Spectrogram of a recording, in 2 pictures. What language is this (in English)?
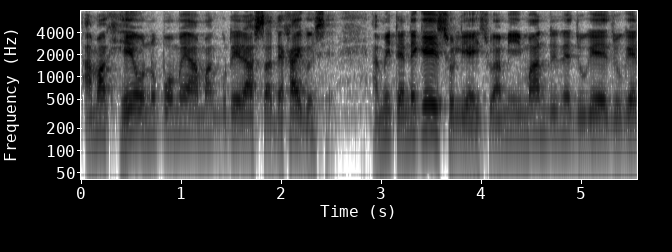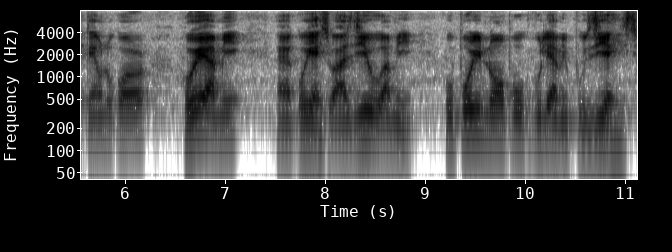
Assamese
